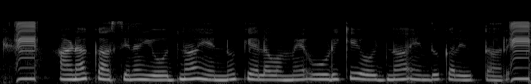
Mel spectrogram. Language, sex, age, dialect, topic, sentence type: Kannada, female, 18-24, Mysore Kannada, banking, statement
